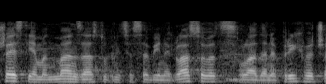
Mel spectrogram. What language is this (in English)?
Croatian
